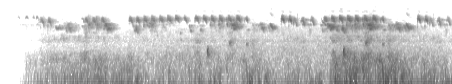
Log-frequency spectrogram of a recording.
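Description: Wetland birds at Dolline wetland chirp steadily at a moderate distance, high bright calls repeating in quick clusters over a soft, continuous background of natural ambience.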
